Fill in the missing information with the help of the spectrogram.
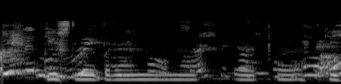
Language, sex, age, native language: Icelandic, male, 9, Icelandic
